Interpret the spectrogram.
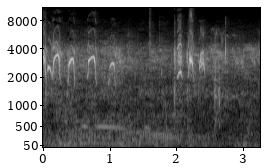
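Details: Osprey at a ranch nest with a headless fish, giving short high whistled chirps, a few in quick succession then a pause before another burst, with faint background hum.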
